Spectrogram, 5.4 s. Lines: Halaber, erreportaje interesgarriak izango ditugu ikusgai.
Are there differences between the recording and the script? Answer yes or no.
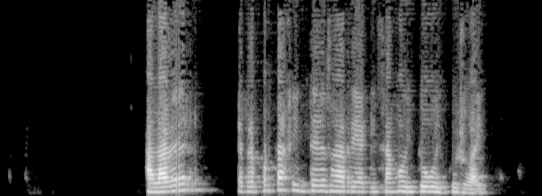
no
